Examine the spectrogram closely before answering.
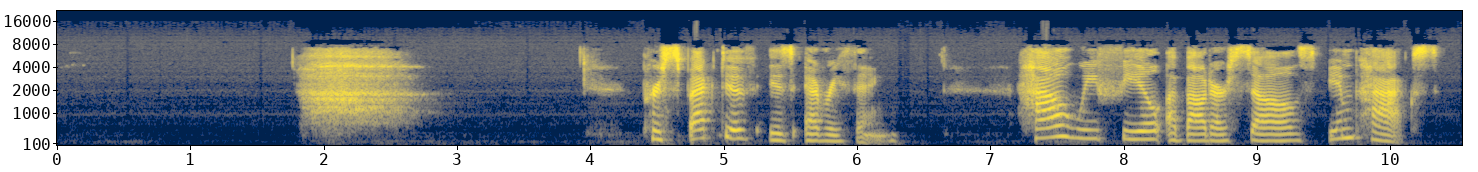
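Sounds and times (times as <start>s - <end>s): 
deep breath: 1.8s - 2.9s, 6.6s - 7.2s
speech: 4.4s - 6.4s, 7.3s - 10.4s.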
